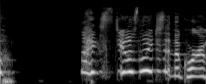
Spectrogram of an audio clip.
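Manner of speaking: very high, rushed incredulous outburst.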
